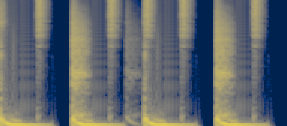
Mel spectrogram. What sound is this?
Moving Trance Beat
This is a beat loop witch can be used in trance and or House productions.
